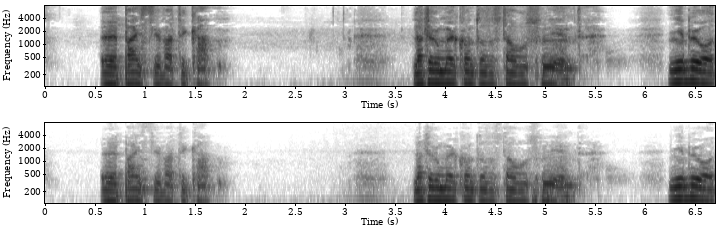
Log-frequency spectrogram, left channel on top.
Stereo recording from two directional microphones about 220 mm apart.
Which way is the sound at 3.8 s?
Centre (ahead or behind).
